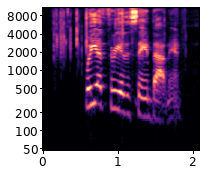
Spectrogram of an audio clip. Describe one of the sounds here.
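A plastic bag crinkles close by.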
